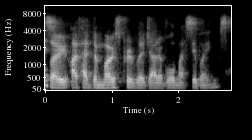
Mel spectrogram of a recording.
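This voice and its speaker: A man talks at a fairly quick pace with an Australian accent. His pitch is fairly low. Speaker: social entrepreneur and physiotherapist. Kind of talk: interview conversation. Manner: hesitant, many fillers.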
